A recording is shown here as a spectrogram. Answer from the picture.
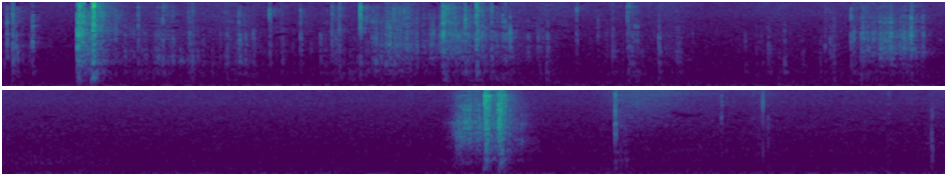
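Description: Hard plastic clicks and knocks from a toy RC stunt car being picked up and turned over in hand, with rubbing handling sounds in between; the sharpest click comes about a third of a second in and another strong one near the five-second mark.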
